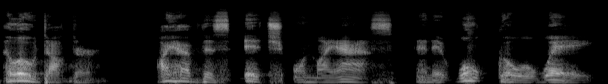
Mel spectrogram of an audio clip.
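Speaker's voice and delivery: patient calling the doctor as Batman. Pretend. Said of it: "phone call with the doctor".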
